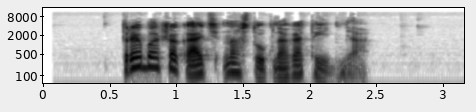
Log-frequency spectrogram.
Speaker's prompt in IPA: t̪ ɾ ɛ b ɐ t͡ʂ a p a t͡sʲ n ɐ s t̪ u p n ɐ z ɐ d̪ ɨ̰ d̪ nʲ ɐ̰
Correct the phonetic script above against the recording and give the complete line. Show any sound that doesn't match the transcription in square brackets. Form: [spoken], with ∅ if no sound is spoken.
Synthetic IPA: t̪ ɾ ɛ b ɐ t͡ʂ a [k] a t͡sʲ n [a] s t̪ u p n ɐ [ɣ] ɐ [t̪] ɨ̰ d̪ nʲ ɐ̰

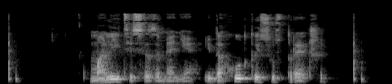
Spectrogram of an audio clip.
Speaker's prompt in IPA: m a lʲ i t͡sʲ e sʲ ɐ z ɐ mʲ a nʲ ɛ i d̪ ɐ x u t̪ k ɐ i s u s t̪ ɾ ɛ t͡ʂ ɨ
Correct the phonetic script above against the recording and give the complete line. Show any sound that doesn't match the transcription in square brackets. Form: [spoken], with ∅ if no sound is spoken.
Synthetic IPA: m a lʲ i t͡sʲ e sʲ ɐ z ɐ mʲ a nʲ ɛ i d̪ ɐ x u t̪ k ɐ [j] s u s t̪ ɾ ɛ t͡ʂ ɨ

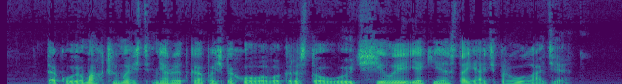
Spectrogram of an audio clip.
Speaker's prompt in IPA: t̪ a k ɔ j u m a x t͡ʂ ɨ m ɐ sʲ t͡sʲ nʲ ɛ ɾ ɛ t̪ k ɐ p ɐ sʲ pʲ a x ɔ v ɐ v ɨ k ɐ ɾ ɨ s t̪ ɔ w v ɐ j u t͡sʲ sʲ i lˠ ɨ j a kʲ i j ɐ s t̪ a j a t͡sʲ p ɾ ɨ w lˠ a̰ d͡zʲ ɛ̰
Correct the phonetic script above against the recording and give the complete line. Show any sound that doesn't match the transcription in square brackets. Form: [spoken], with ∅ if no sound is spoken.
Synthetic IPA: t̪ a k [u] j u m a x t͡ʂ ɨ m ɐ sʲ t͡sʲ nʲ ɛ ɾ ɛ t̪ k ɐ p ɐ sʲ pʲ a x ɔ v ɐ v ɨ k ɐ ɾ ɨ s t̪ ɔ w v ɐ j u t͡sʲ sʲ i lˠ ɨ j a kʲ i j ɐ s t̪ a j a t͡sʲ p ɾ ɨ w lˠ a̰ d͡zʲ ɛ̰

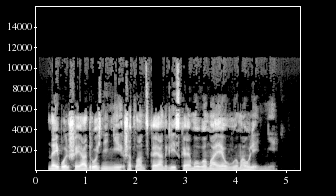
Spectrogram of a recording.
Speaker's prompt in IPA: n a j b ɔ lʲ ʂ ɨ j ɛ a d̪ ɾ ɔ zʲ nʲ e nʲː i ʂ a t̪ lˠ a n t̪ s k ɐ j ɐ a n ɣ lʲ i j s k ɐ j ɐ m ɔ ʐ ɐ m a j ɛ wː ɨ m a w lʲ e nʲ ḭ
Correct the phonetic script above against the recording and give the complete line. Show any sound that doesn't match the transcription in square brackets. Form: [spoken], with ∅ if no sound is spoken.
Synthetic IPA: n a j b ɔ lʲ ʂ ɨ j ɛ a d̪ ɾ ɔ zʲ nʲ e nʲː i ʂ a t̪ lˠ a n t̪ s k ɐ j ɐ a n ɣ lʲ i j s k ɐ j ɐ m ɔ [v] ɐ m a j ɛ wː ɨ m a w lʲ e [nʲː] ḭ

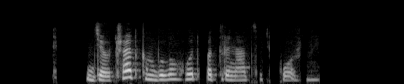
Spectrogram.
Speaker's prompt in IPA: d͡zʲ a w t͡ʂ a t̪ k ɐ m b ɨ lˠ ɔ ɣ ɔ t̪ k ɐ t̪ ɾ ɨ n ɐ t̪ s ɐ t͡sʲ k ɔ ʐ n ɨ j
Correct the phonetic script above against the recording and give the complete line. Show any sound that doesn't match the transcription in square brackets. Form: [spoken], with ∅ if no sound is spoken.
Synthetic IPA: d͡zʲ a w t͡ʂ a t̪ k ɐ m b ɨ lˠ ɔ ɣ ɔ t̪ [p] ɐ t̪ ɾ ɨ n [a] t̪ s ɐ t͡sʲ k ɔ ʐ n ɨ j

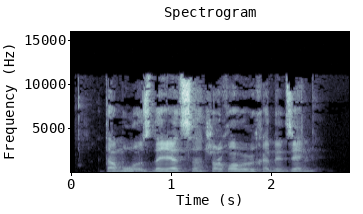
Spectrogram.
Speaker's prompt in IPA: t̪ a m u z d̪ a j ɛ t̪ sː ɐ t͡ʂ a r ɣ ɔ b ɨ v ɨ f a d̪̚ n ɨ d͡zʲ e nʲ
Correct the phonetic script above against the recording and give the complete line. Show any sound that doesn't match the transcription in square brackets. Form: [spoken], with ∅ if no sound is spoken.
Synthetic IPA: t̪ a m u z d̪ a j ɛ t̪ sː ɐ t͡ʂ a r ɣ ɔ [v] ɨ v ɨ [x] a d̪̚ n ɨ d͡zʲ e nʲ

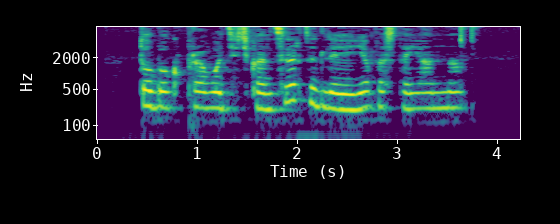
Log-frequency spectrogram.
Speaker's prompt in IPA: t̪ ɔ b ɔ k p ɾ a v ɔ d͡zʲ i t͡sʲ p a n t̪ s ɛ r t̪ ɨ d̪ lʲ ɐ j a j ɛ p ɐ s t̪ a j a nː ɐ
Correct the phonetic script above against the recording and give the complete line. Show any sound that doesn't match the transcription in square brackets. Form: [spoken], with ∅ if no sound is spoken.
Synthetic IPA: t̪ ɔ b ɔ k p ɾ a v ɔ d͡zʲ i t͡sʲ [k] a n t̪ s ɛ r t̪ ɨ d̪ lʲ ɐ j a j ɛ p ɐ s t̪ a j a nː ɐ

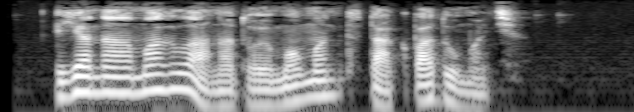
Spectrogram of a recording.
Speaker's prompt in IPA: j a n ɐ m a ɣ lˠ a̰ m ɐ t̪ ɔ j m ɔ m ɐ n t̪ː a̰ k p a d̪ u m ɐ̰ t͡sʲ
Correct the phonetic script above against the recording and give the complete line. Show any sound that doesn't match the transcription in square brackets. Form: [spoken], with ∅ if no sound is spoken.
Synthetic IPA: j a n [a] m a ɣ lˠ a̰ [n] ɐ t̪ ɔ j m ɔ m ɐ n t̪ː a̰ k p a d̪ u m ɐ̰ t͡sʲ

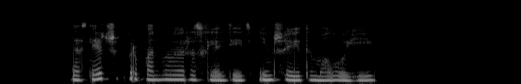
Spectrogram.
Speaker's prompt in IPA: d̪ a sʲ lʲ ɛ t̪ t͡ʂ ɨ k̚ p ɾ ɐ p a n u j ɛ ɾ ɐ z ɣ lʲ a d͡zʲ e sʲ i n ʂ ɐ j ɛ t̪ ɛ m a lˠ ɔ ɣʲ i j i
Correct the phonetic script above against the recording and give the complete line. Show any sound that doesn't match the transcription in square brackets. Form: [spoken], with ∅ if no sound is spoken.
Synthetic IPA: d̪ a sʲ lʲ ɛ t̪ t͡ʂ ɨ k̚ p ɾ ɐ p a n u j ɛ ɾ ɐ z ɣ lʲ a d͡zʲ e [t͡sʲ] i n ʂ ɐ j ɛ t̪ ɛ m a lˠ ɔ ɣʲ i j i

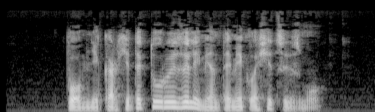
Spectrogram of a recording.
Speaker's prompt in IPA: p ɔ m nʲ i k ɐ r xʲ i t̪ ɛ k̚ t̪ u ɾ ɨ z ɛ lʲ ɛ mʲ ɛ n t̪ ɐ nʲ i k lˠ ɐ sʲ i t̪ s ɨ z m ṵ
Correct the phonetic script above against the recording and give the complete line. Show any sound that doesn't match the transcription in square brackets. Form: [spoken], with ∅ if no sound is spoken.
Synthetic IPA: p ɔ m nʲ i k ɐ r xʲ i t̪ ɛ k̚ t̪ u ɾ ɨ z ɛ lʲ ɛ mʲ ɛ n t̪ ɐ [mʲ] i k lˠ ɐ sʲ i t̪ s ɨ z m ṵ

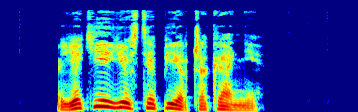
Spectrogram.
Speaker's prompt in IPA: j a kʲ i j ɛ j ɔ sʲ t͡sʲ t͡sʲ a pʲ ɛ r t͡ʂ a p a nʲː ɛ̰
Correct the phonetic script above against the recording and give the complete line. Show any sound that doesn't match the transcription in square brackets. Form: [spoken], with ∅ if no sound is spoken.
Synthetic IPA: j a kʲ i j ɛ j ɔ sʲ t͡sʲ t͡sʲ a pʲ ɛ r t͡ʂ a [k] a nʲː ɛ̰

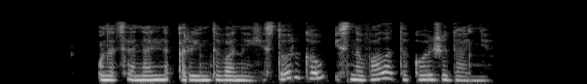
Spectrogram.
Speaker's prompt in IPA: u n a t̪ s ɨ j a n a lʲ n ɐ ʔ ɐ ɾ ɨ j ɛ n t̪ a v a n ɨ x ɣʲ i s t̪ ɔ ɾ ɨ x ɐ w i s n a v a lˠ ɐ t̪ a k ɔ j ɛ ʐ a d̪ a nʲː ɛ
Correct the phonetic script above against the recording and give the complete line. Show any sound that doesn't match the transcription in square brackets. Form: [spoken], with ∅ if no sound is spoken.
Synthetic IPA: u n [ɐ] t̪ s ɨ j a n a lʲ n ɐ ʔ ɐ ɾ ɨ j ɛ n t̪ a v a n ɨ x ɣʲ i s t̪ ɔ ɾ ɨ [k] ɐ w i s n a v a lˠ ɐ t̪ a k ɔ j ɛ ʐ a d̪ a nʲː ɛ

